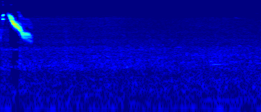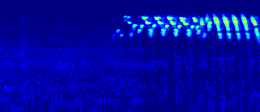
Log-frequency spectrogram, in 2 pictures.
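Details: A goldfinch and canary hybrid (male goldfinch × female canary) gives one sharp descending note, falls silent for several seconds, then starts a quick high twittering trill.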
